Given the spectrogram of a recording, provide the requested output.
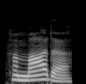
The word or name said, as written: hamada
